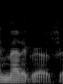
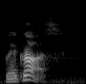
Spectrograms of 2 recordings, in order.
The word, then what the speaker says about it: Metagross: We now know that it is Metagross, right? That's how you say it. Metagross. I got it right. – Metagross. Yeah.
